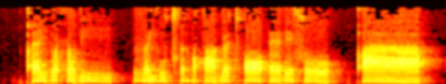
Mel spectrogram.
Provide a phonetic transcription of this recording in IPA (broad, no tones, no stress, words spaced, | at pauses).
qʼiːɗoħoɗiː | vœjut͡sʼə ɦətˤaɠœ t͡sʼɔːʔɛɗe so | qʼaː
